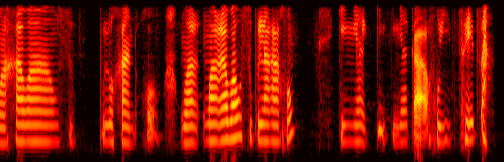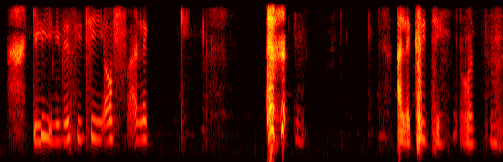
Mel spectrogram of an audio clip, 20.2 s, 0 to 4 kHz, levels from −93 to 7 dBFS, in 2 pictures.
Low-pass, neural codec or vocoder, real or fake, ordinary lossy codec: 3.6 kHz; none; real; none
